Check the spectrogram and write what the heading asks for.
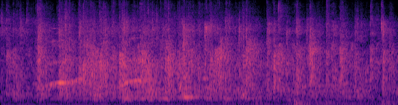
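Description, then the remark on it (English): An audience applauds a woman who is about to speak, clapping steadily for several seconds, a dense, even patter of many hands clapping together at a moderate level, with no talking over it. “Let's give her a give her a clap.”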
